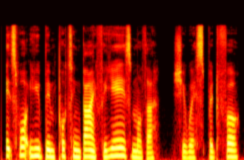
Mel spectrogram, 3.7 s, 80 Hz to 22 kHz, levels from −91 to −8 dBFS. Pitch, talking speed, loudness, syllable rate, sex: 160 Hz, 195 wpm, -18 LUFS, 5.2 syllables/s, female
